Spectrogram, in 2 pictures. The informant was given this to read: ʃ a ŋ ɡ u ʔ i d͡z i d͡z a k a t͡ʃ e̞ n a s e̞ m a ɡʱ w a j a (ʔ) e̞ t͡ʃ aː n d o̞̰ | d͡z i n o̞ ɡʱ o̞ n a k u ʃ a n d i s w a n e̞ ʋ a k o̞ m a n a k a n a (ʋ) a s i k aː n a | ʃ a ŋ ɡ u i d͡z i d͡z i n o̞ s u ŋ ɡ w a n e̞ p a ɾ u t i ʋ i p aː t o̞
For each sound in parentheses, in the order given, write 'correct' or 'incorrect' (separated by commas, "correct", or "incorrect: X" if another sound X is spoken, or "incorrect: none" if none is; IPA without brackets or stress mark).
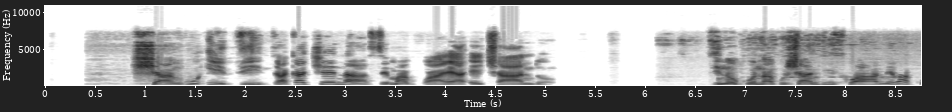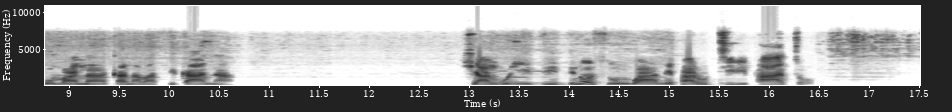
correct, correct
